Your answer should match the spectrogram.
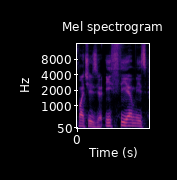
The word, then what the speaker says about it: Itheum: even better than us but the way you pronounce it is ethium okay so uh do you mind if we call it item in romanian it's much easier ethium is like okay where does it come from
